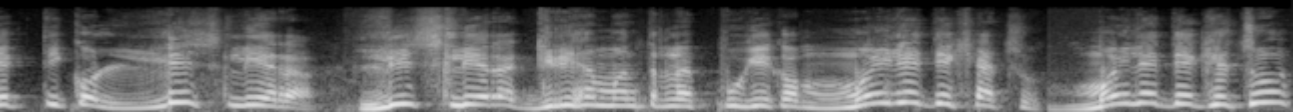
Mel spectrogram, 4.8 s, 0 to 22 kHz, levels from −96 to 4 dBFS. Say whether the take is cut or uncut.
cut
